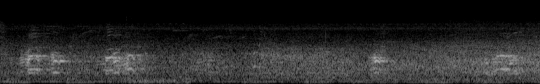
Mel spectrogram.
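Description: Waterfowl on the lake calling: short, nasal calls in quick clusters of two or three within the first second and a half, then single calls about two thirds of the way through and near the end.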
